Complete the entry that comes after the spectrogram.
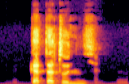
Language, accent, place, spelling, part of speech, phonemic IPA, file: French, France, Lyon, catatonie, noun, /ka.ta.tɔ.ni/, LL-Q150 (fra)-catatonie.wav
- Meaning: catatonia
